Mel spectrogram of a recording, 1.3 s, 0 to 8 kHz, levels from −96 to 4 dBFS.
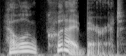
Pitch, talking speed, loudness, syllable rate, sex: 155 Hz, 285 wpm, -18 LUFS, 6.0 syllables/s, male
